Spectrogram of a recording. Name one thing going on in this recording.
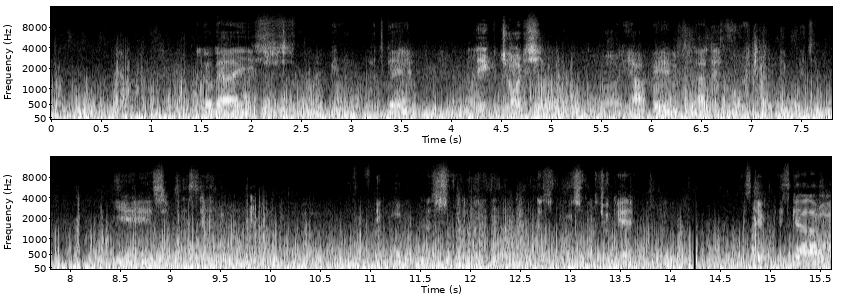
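A man talks close to a microphone in the wind.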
